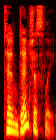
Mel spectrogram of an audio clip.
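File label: "tendentiously", British English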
